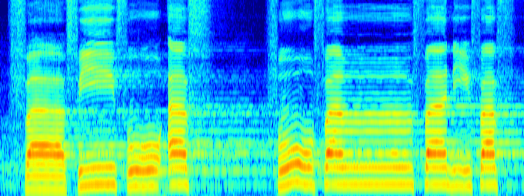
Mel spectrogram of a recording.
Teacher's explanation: Jadi kaidahnya takhruju min atrafi saniyan lil ulya ma'a batil syafatin sufla, ya. Ujung gigi seri atas menyentuh perut bibir bagian bawah.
